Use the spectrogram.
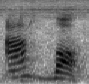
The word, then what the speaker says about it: avó: Here you need to hear the sound of the last O in the syllable. It should be an open O, as we say in Portuguese. Avó.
